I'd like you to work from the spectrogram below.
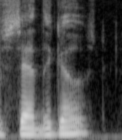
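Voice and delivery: ordinary delivery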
